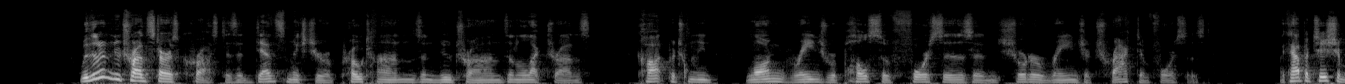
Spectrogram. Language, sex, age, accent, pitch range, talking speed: English, male, 40-59, American, 100-120 Hz, 115 wpm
